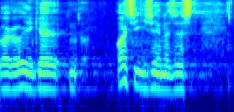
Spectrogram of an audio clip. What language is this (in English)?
Estonian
